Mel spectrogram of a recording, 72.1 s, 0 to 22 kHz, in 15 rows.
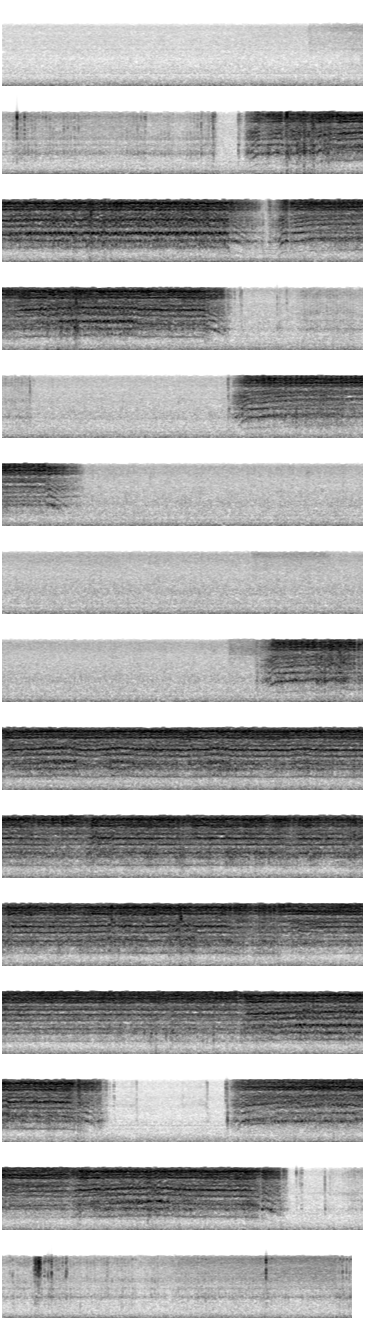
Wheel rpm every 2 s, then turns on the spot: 0, 0, 20, 20, 130, 160, 110, 160, 110, 20, 0, 120, 60, 0, 0, 0, 0, 0, 50, 160, 160, 160, 160, 160, 160, 160, 160, 160, 160, 70, 70, 160, 160, 20, 20, 20.
4-8 58-60 66-72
